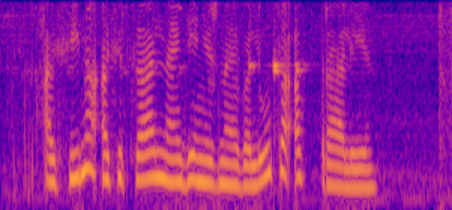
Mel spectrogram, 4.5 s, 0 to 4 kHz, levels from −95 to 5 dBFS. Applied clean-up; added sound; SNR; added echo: none; Liquid; 15 dB; none.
